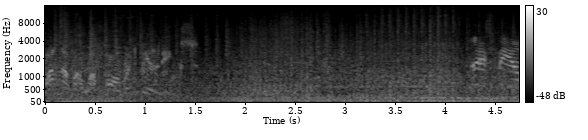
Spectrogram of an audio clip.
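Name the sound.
machine gun bunker firing in video game Company of Heroes 2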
